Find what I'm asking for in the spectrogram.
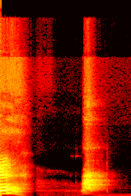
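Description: Two sharp dog barks ring out alone, the first loud and close, a brief silence, then a second slightly softer bark trailing off.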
